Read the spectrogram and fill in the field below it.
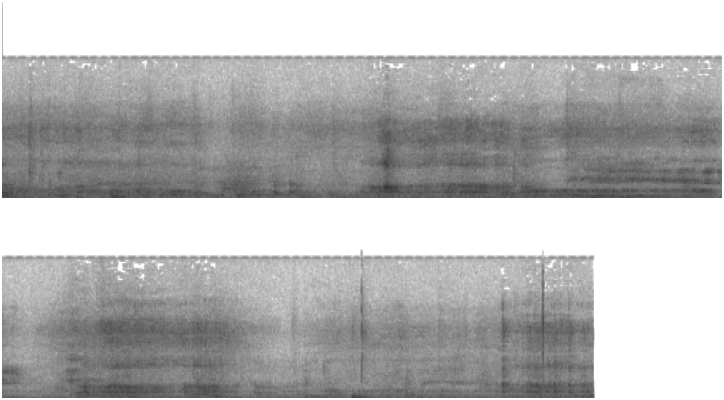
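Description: Bodies rustle and thump against the floor.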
